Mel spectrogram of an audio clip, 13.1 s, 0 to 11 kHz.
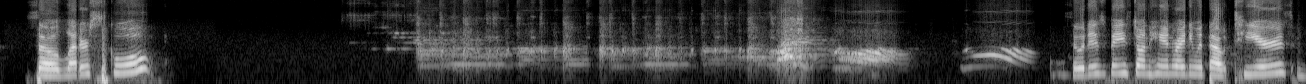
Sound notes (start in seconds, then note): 3.8 upbeat music; 7.9 voiceover; 10.8 voiceover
